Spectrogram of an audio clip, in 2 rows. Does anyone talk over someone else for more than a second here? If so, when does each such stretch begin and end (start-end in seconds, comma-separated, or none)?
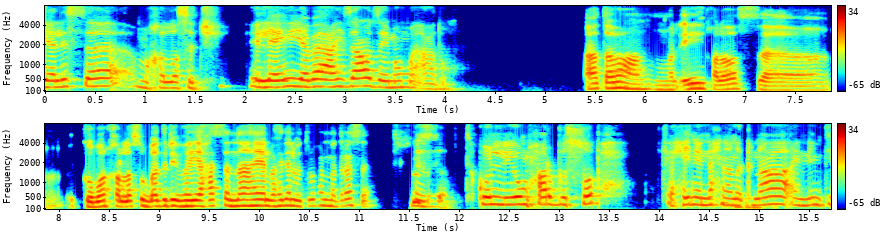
none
